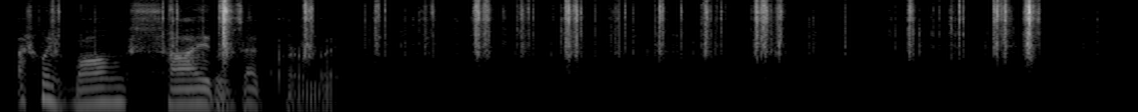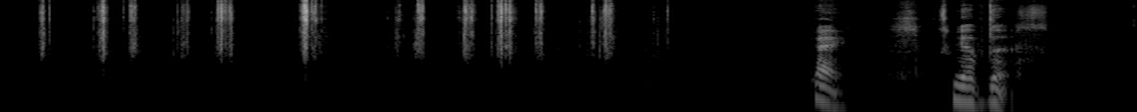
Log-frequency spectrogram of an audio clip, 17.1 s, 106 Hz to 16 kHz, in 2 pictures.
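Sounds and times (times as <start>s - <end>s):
puzzle cube plastic clicks: 1.2s - 13.7s.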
